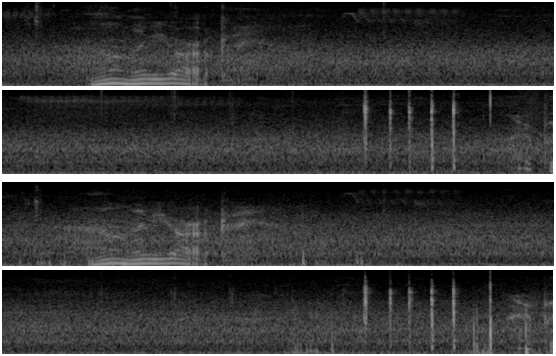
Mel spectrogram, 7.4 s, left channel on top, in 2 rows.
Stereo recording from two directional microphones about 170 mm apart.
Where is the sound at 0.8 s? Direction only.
20° left (ahead or behind).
